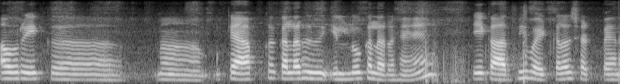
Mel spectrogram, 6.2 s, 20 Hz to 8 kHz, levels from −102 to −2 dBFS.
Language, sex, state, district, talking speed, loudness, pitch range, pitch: Hindi, female, Chandigarh, Chandigarh, 155 wpm, -20 LUFS, 185-215 Hz, 200 Hz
